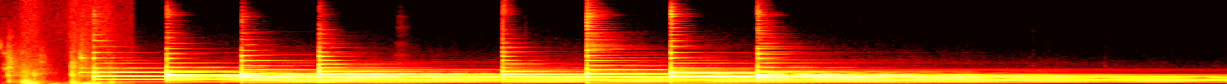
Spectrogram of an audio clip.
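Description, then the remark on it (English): A vintage long-bell tubular door chime, struck with a mallet, rings out the eight-note Westminster peal, each tone struck clearly and overlapping the last, then the bright metallic notes hang and slowly fade in a long, resonant decay. “So that is a long bell, eight-note melody, Westminster peal, played on a vintage long bell door chime.”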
